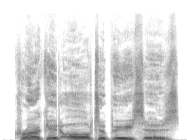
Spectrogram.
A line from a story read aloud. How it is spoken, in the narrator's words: the ogre bellowed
